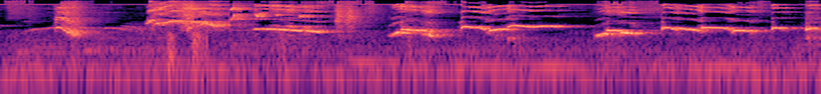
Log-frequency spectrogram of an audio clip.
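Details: Oriental magpie-robin in continuous song: varied whistled phrases with rising and falling slurs and crisp high chips, delivered in quick bursts about a second apart.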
